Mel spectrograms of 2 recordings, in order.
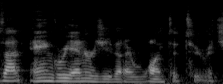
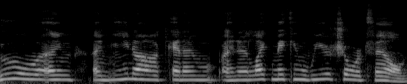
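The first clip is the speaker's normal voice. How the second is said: mocking, high, teasing parody voice; 6 semitones higher than usual. Retelling how a friend impersonated the speaker: imitating a friend's mocking impression. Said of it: "she impersonates me".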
